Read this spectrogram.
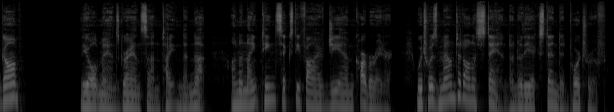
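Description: A man's voice: mid-range voice, dark tone. A man narrating a scripted short story as its reader.

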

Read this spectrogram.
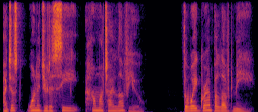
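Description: A man voicing a frustrated but loving mother in a narrated short story, speaking in an earnest, halting way. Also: a little high, dark tone, voice pushed up, lightly acted. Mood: earnest, apologetic.

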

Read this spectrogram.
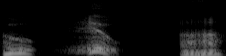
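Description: Casting: male narrator as incredulous ordinary guy in an audio short story, wary, questioning, slightly raised pitch. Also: sing-song, very slow, creaky, a little mellow, slight background noise, exaggerated voice. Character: bewildered, sceptical man facing his future self.

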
